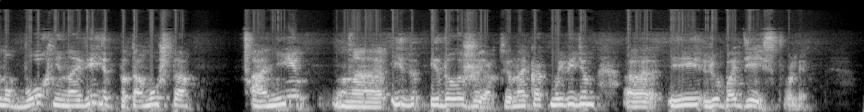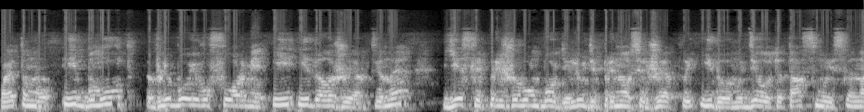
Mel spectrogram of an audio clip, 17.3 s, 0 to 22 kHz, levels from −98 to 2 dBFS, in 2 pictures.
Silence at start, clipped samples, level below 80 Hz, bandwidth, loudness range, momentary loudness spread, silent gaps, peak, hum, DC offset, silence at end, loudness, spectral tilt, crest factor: 0 s; under 0.1%; -42 dBFS; 16.5 kHz; 1 LU; 5 LU; none; -2 dBFS; none; under 0.1%; 0 s; -16 LUFS; -6 dB/octave; 14 dB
